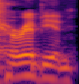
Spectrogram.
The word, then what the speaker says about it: Caribbean: It's pronounced Caribbean, first of all, you fucking weirdos.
